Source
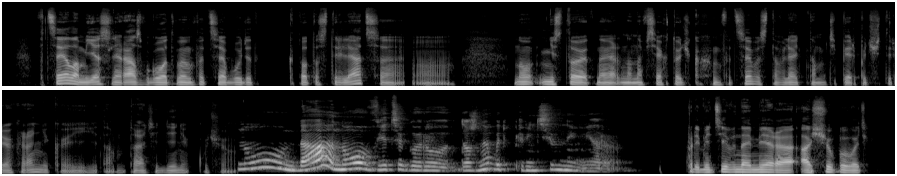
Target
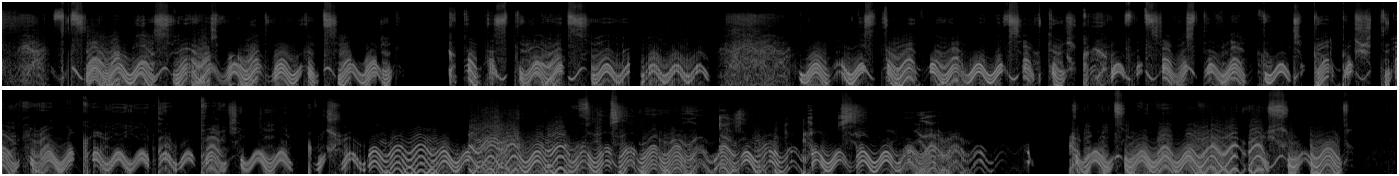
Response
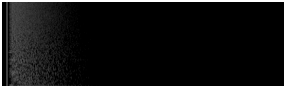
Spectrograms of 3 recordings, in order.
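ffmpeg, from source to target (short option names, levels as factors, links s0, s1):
-af "adynamicequalizer=threshold=0.0158:dfrequency=760:dqfactor=2.4:tfrequency=760:tqfactor=2.4:attack=5:release=100:ratio=0.375:range=2:mode=boostabove:tftype=bell,aexciter=amount=9.1:drive=5.3:freq=5800,aemphasis=mode=reproduction:type=75fm,aeval=exprs='(tanh(22.4*val(0)+0.6)-tanh(0.6))/22.4':c=same,acompressor=mode=upward:threshold=0.0178:ratio=2.5,atempo=0.64,acompressor=threshold=0.0112:ratio=5,aeval=exprs='val(0)*sin(2*PI*600*n/s+600*0.45/4.3*sin(2*PI*4.3*n/s))':c=same,volume=2.51"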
